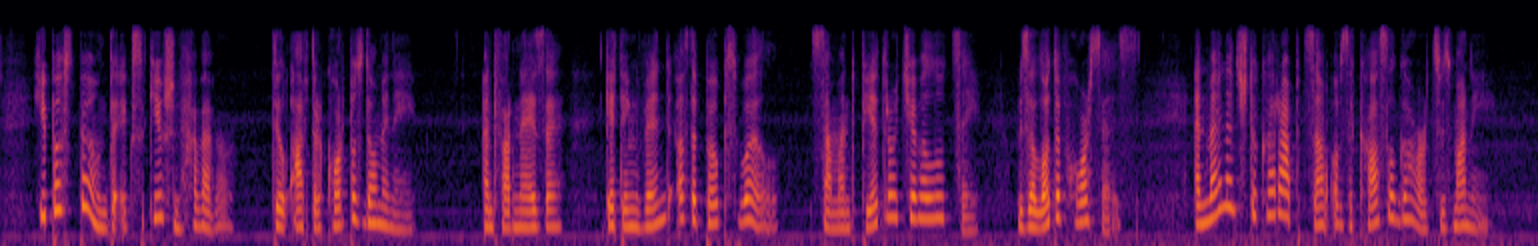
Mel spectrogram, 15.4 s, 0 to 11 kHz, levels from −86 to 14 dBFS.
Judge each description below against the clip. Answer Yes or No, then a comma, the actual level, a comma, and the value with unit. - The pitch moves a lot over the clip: Yes, wide, 7.0 semitones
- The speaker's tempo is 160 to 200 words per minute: No, average, 140 wpm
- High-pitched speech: Yes, high, 200 Hz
